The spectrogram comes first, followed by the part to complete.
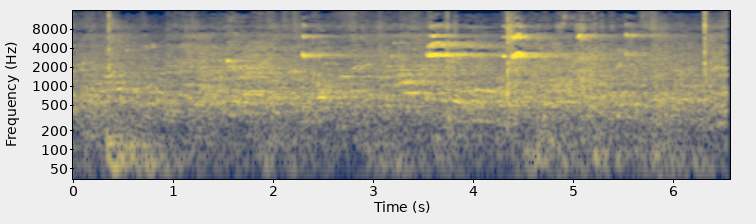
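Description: Badminton play in a large echoing gym: sneakers squeak on the hardwood floor several times, and rackets pop against shuttlecocks across the courts, the sharpest hit about four and a half seconds in, over steady players' chatter.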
